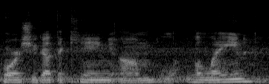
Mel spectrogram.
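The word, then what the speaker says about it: Llane: And then, of course, you got the King, Lelaine. How you say it? Double L. Right, double L. Lelaine is.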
